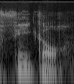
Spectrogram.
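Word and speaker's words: Feakle: and it's a little town called fecal I swear to God it's on County Clare it's spelled differently but it smells the same it's f-e-a-k-l-e I think wow and are they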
